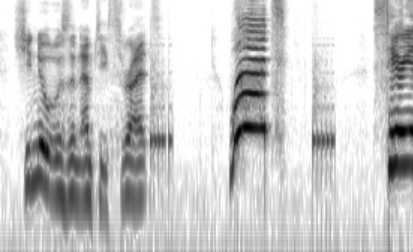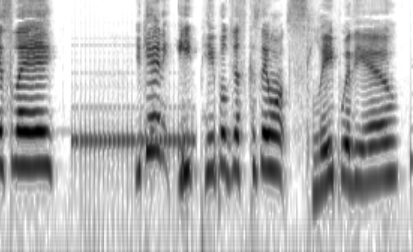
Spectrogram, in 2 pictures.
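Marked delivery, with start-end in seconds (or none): 2.3-8.1 high, loud disbelief; indignant [name]. Acted. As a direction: scoff at the bear's empty threat.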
